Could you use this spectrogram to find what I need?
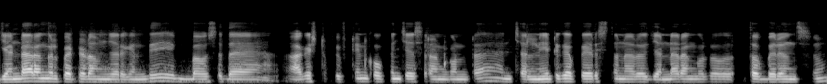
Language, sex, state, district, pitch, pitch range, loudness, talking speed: Telugu, male, Andhra Pradesh, Srikakulam, 125 Hz, 120-135 Hz, -17 LUFS, 145 wpm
